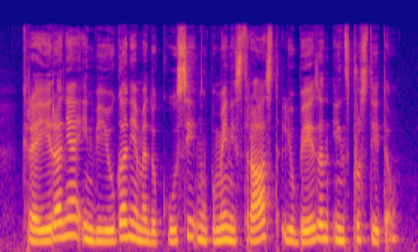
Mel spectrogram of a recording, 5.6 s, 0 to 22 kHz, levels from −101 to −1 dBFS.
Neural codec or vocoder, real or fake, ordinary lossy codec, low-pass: none; real; none; 14.4 kHz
